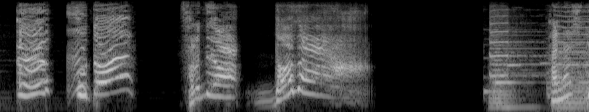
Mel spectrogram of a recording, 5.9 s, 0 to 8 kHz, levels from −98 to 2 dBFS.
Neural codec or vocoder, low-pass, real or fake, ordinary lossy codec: none; 7.2 kHz; real; Opus, 24 kbps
